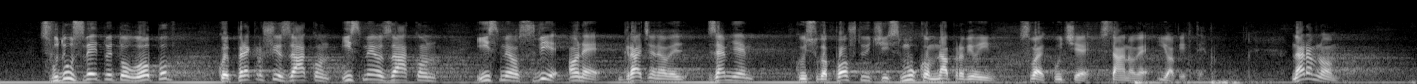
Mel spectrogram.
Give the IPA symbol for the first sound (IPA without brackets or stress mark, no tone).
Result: s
